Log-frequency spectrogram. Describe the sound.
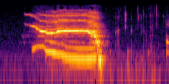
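A single short imitated bull elk bugle, mimicking a bull trying to call the cows: a loud, harmonic-rich call held about one and a half seconds, sliding downward and ending in a drop, followed by faint quiet shuffling.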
